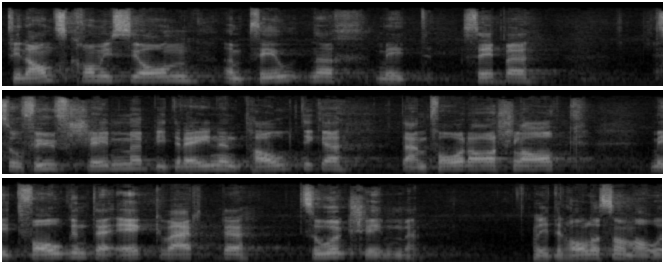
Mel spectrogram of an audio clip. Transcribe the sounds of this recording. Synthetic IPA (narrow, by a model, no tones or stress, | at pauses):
finɑnt͡skʰɔmisjoːnɛmpfɪltnəχmɪtsɪb̥ə | t͡sʊfyːfʃtɪmːəbid̥̪əɾɛɪnənt̪hɑltiɡə | d̥æmfoːɾɑːʃlɑːɡ̥ | mɪtfɔlɡənd̪əʔɛkʋærtət͡suəkʃtɪ̰mːə̰ | ʋɪd̪əɾɦɔləsnɔmɑ̰ːl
